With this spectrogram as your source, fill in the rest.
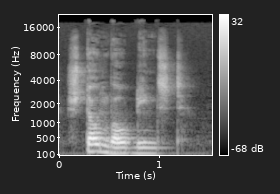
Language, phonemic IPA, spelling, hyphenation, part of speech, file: Dutch, /ˈstoːm.boːtˌdinst/, stoombootdienst, stoom‧boot‧dienst, noun, Nl-stoombootdienst.ogg
- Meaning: a steamboat service, a steamboat line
